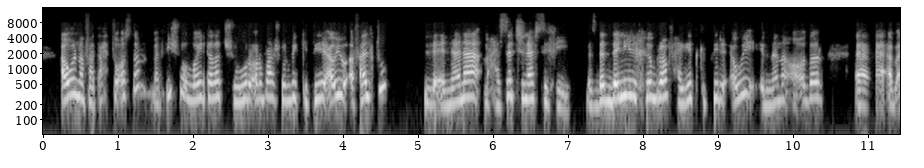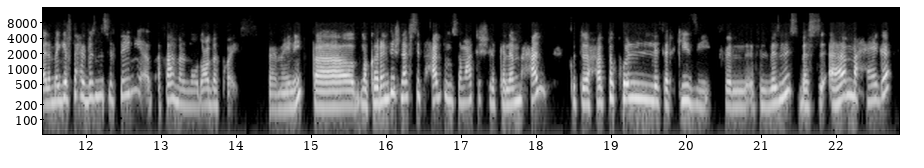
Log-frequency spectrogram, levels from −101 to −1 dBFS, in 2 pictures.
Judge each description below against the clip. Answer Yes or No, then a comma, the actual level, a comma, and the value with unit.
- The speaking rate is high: Yes, fast, 160 wpm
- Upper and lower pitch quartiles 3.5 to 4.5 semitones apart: No, wide, 5.4 semitones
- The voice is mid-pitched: No, very high, 255 Hz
